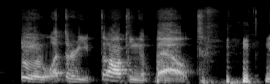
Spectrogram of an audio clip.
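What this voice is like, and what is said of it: Exaggerated Russian accent. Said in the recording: “the craziest Russian ... accent.”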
